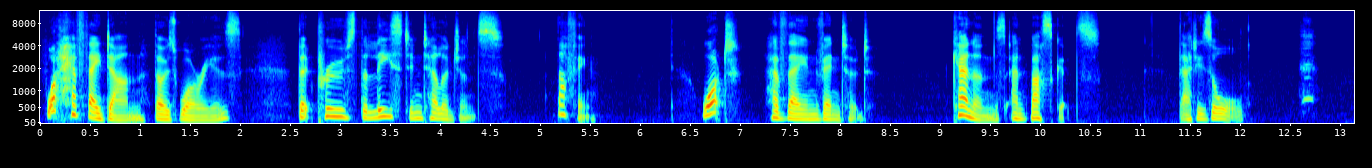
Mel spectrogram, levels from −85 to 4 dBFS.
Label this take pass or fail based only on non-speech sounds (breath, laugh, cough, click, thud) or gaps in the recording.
fail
